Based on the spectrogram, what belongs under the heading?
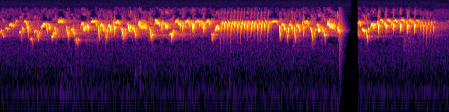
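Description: A Pacific Wren sings a long, rapid, tumbling cascade of very high tinkling notes and fast buzzy trills, broken by one brief pause.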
